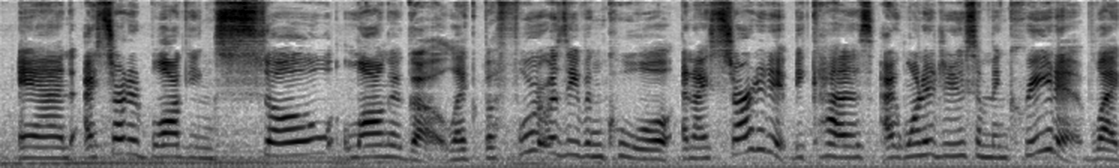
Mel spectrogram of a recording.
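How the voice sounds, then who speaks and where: An animated woman at a moderate pace, with noticeable background noise. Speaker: lifestyle vlogger. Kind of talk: casual chat. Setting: in a car. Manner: chatty, animated.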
